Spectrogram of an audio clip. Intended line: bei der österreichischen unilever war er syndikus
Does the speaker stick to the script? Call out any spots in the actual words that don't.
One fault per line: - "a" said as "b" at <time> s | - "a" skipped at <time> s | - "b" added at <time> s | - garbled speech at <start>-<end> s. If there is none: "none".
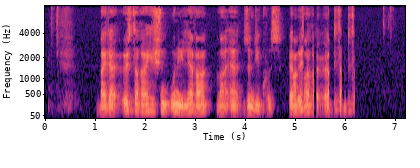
- garbled speech at 4.9-6.2 s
